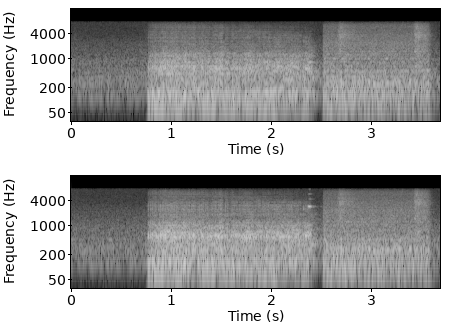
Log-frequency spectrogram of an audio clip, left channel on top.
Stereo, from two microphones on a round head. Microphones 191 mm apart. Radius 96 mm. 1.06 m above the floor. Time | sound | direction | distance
0.8 | an explosion | 40° right (ahead or behind) | 7 m
2.5 | a microwave | centre (ahead or behind) | 0.8 m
